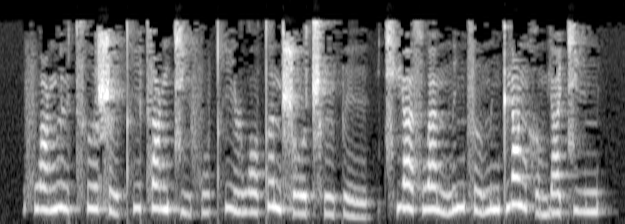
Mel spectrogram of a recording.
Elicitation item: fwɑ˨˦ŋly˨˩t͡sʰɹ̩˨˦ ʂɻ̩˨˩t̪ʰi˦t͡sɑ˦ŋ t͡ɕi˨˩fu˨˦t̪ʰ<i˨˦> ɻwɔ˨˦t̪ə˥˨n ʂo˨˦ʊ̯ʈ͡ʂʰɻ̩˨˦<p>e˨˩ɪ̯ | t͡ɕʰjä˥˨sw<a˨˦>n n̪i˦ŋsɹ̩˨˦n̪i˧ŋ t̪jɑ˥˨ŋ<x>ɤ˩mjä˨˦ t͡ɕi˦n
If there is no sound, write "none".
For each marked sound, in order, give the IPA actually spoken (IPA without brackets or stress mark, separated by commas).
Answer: i˥˨, p, a˥˨, x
